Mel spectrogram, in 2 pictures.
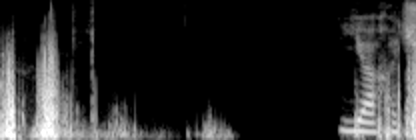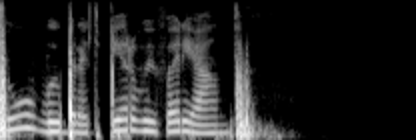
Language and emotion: Russian, neutral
